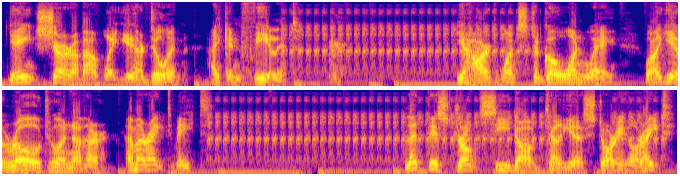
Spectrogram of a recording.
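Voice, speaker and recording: A man's voice: on the high side, expressive, measured pace, music in the background. A man voicing a swaggering, teasing, big-hearted drunk pirate woman from a game, in hearty theatrical pirate dialect. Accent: stage pirate.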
